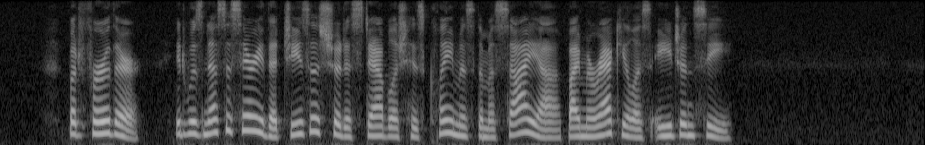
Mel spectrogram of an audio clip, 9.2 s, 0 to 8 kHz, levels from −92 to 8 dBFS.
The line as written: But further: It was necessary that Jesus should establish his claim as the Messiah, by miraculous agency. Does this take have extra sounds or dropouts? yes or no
no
